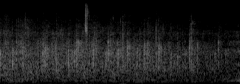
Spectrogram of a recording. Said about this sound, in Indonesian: kita tepuk tangan yang paling meriah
